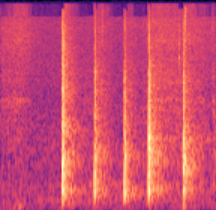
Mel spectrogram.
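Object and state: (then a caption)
Felt-covered sheet metal that knocks like wood. A felt-covered sheet metal plaque, a silver play button award, is knocked on its felt surface, giving five short, dull knocks with a sixth starting as the clip ends. Each knock is a dry, hollow midrange tap with almost no ring, sounding much like knocking on wood.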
